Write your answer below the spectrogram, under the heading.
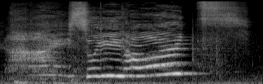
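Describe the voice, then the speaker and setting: A bitter, scornful mother, acted by a woman in a play reading, with a high voice and slow delivery. She is profane and wounded, ready to lash out, and the room echoes around her. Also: steady tone, a little hiss or hum, heavily acted. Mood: bitter, brittle. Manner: scornful, lashing out.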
